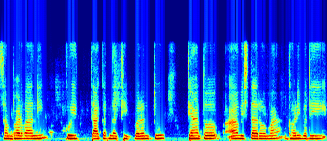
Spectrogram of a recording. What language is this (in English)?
Gujarati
